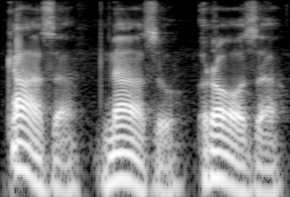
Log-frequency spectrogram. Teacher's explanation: the voiced version of the letter S which is Z to make a point when the sound is without voice is see it's the same your mouth is engaged in the same way one is without voice one is with voice.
